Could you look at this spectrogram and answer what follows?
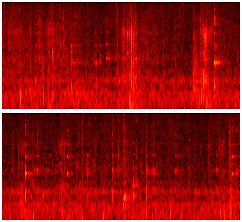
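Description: Cooked pasta is dropped and spread as a layer into a baking dish for an Egyptian béchamel pasta bake, giving soft wet thuds, clinks and stirring scrapes, close and irregular, with no talking.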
